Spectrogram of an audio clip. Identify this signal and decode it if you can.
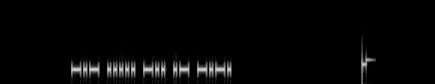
Morse code, heard as a keyed tone, about 40 wpm, 700 Hz. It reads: K5DAC
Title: USA Call Signs - 5 Characters - 4x Character Spacing - 40wpm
